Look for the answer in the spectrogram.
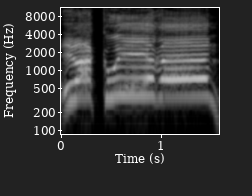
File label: fear, dialogue; mohaa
